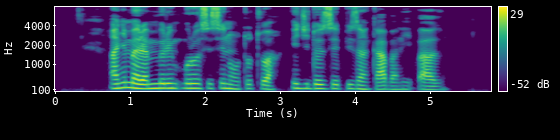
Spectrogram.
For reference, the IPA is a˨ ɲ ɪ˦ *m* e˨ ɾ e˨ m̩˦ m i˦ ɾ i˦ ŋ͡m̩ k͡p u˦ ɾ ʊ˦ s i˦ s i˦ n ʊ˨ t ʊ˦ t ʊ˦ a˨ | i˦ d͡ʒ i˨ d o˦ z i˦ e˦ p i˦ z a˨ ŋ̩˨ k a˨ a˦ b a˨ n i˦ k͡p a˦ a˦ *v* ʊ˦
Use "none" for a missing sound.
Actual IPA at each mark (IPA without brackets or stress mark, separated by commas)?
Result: m, z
